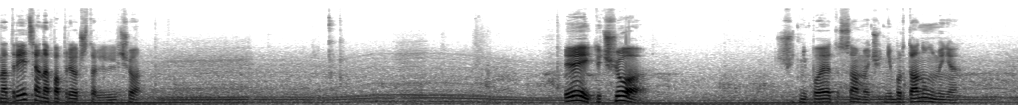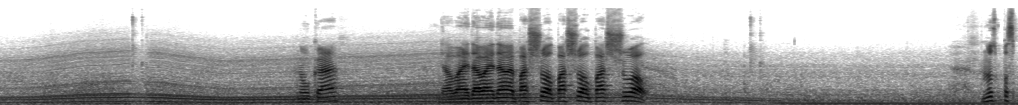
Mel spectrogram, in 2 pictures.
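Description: A car engine hums and revs up and down.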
